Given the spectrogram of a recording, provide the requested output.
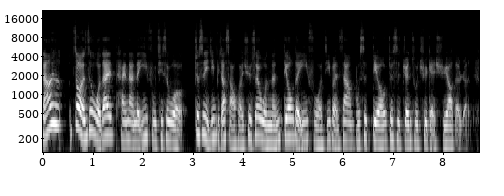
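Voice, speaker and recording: A woman's dark, mellow voice at a medium pitch with ordinary pitch variation, fairly quick in pace, against a quiet background. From Taiwan, Tainan. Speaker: podcast co-host. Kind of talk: casual chat.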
